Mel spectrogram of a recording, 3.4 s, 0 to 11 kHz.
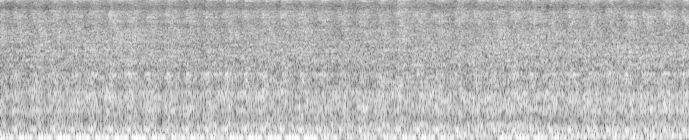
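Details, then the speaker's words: Honda Pop fuel-injected small motorcycle engine at idle after the wrongly removed bolt (cam chain tensioner) was refitted correctly; the top-end rattle has stopped, now a smooth, even idle with no ticking, noise 100% gone. "A motinha ficou top, o barulhinho ficou 100% zerado."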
